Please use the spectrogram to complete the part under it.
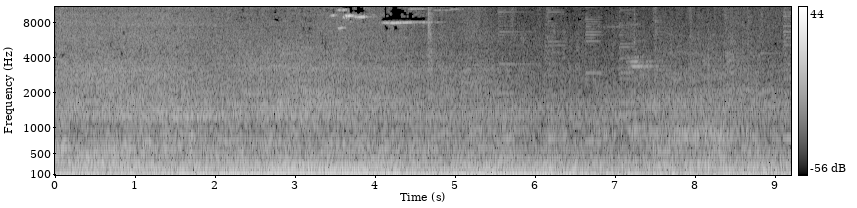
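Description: Heavy street traffic in central Tashkent rumbles on steadily with car and engine noise close by and a brief air-brake hiss, while a person talks over it.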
